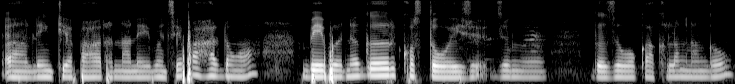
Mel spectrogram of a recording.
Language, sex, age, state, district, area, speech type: Bodo, female, 45-60, Assam, Kokrajhar, rural, spontaneous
